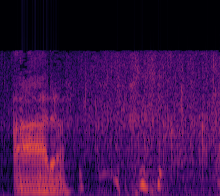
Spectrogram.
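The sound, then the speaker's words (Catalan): An applause sound effect plays in a studio. A voice is heard briefly first, then soft, continuous clapping follows. “Vinga, aplausos, busca els aplaudiments, sisplau. Busca els aplaudiments.”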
